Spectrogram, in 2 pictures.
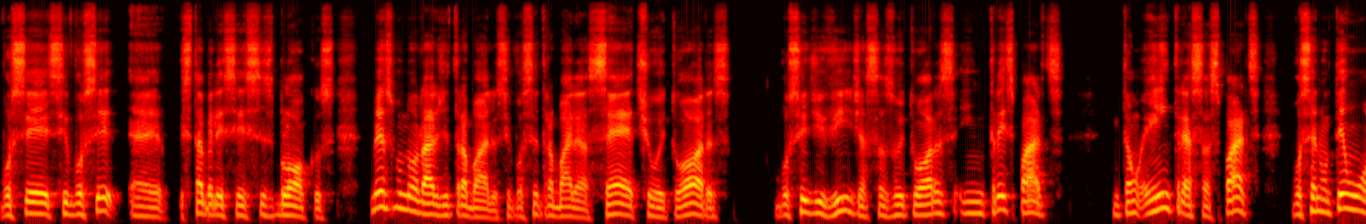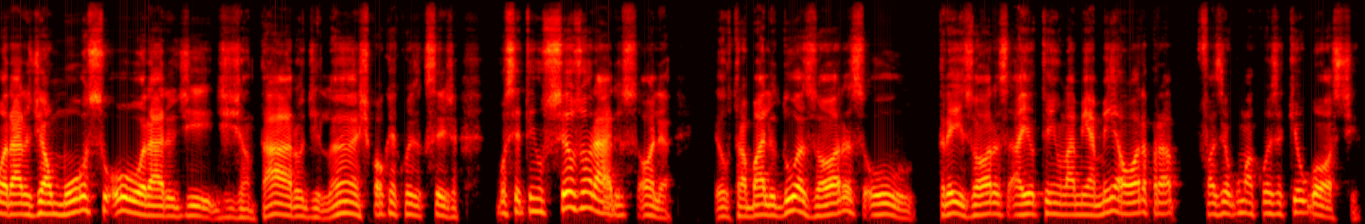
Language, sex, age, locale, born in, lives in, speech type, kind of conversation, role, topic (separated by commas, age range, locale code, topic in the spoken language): Portuguese, male, 50-54, pt-BR, Brazil, United States, conversation, advice, advisor, Como posso conciliar o trabalho com tempo para os meus interesses?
